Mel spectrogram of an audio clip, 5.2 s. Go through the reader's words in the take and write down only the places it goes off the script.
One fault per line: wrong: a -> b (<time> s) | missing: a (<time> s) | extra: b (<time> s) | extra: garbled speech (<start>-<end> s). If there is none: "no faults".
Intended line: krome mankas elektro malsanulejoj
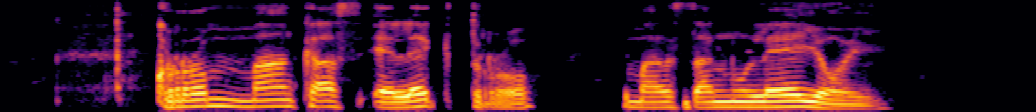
no faults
